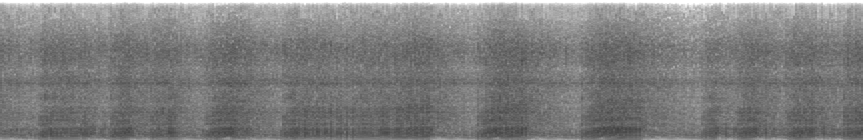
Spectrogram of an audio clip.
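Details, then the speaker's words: Older Poulan Wood Shark chainsaw hunting about once a second, never holding idle; backing the carb jet out further changes nothing, only runs by choke siphoning fuel, owner concludes it needs a carb kit. "a yeah backing the jet out further just does [Applause] nothing [Applause] yep guys it pretty B on this one we need to get a carb kit for it"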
